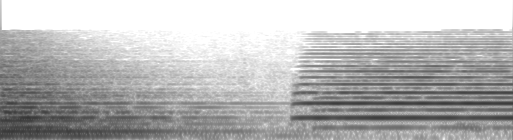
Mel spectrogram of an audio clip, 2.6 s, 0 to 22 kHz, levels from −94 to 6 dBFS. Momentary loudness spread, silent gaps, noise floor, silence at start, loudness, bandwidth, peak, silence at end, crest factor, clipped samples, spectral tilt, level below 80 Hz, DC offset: 20 LU; none; -41 dBFS; 0 s; -20 LUFS; 10 kHz; -4 dBFS; 0 s; 16 dB; under 0.1%; -5.5 dB/octave; -44 dBFS; under 0.1%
